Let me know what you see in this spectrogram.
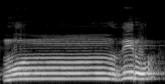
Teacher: تو نون ساکن کے بعد زال حروف اخفا میں سے آ گیا، اس لیے اب نون کی آواز کو ظاہر نہیں کرنا ہے بلکہ ناک میں چھپا کر پڑھنا ہے۔ اس طریقے سے منذر، اور زبان کی نوک تالو سے ہٹا رہنا چاہیے، اتنی بات کا آپ کو خیال رکھنا ہے۔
